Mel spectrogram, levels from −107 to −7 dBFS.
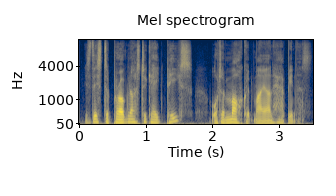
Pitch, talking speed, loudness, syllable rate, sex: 100 Hz, 190 wpm, -23 LUFS, 6.2 syllables/s, male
